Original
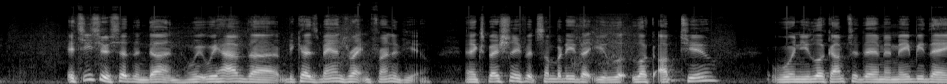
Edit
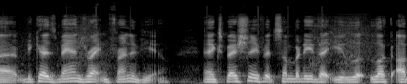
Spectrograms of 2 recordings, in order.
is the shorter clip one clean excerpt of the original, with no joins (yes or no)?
yes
